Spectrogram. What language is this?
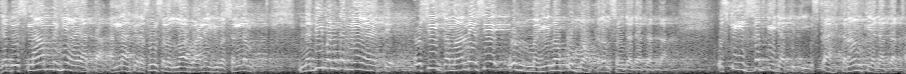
Urdu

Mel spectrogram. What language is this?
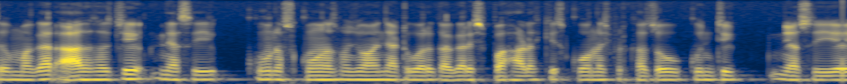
Kashmiri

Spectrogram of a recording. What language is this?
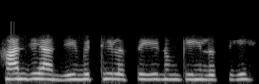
Punjabi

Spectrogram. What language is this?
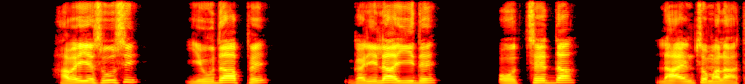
Dawro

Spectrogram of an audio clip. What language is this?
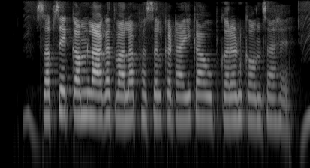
Hindi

